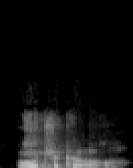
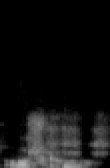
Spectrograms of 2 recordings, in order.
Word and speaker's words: Ochiko: And it's funny because Ochiko is not actually how you pronounce her name. I've got it spelled there, O-C-H-I-K-O. How you actually pronounce it is Oshku, right?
